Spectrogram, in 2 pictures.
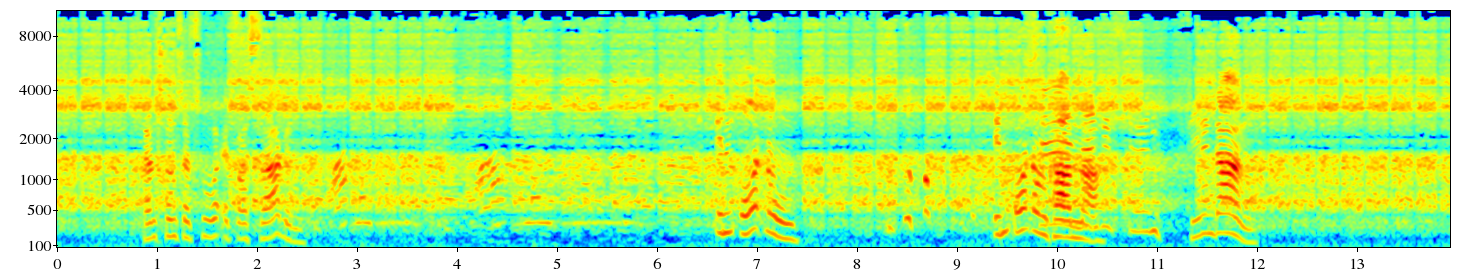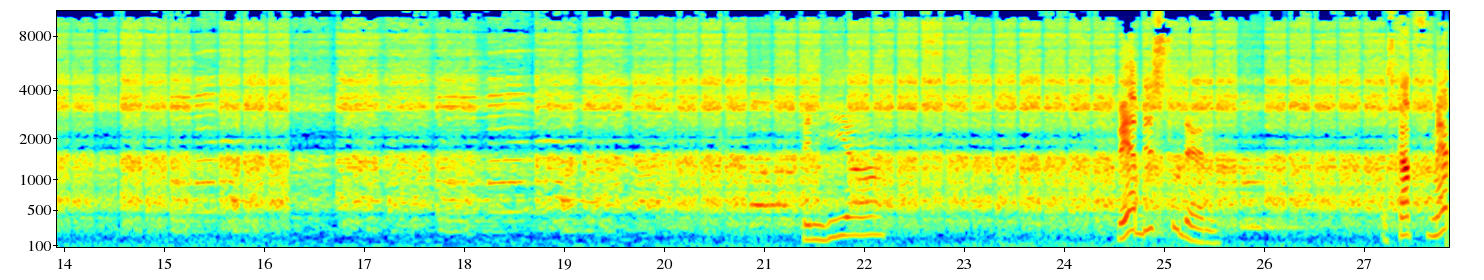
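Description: A portable radio device hisses with scanning static.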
